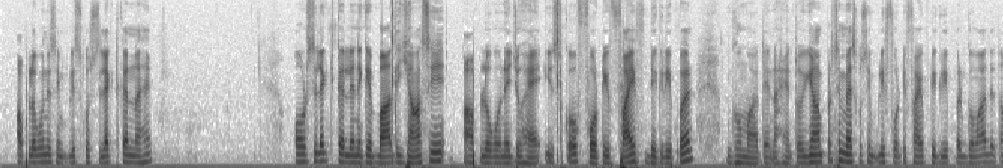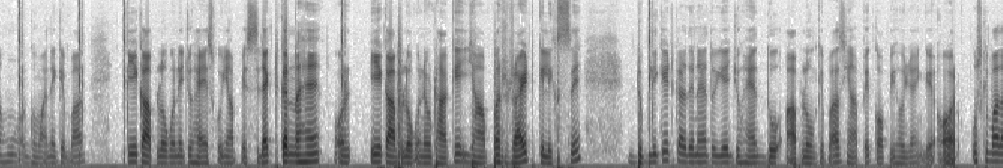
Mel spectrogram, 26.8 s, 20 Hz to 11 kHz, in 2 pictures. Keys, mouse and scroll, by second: 1.5 ctrl+q, 5.4-6.0 click, 8.6 BackSpace, 13.8-22.2 drag, 22.2 ctrl+right click.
